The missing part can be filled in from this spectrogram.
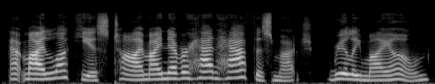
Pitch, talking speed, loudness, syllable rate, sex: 235 Hz, 180 wpm, -19 LUFS, 4.0 syllables/s, female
